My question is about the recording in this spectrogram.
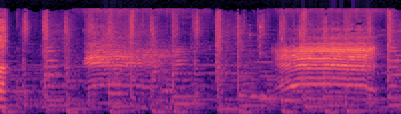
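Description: Two long sheep bleats from cartoon sheep, the second louder, over background music with a steady beat.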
